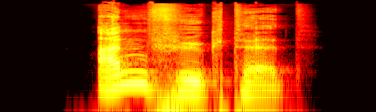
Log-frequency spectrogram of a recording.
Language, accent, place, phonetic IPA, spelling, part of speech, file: German, Germany, Berlin, [ˈanˌfyːktət], anfügtet, verb, De-anfügtet.ogg
- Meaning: inflection of anfügen: 1. second-person plural dependent preterite 2. second-person plural dependent subjunctive II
